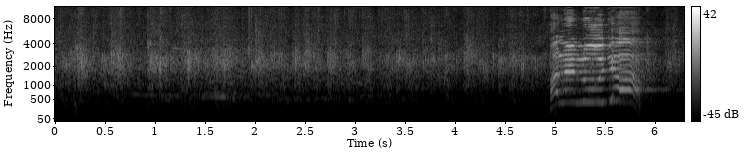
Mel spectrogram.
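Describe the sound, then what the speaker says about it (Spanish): Church congregation applauding during a Spanish-language sermon, a soft, steady spread of clapping heard in the distance, then a loud spoken voice breaking in near the end. "Dele ese aplauso al Señor bien fuerte."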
